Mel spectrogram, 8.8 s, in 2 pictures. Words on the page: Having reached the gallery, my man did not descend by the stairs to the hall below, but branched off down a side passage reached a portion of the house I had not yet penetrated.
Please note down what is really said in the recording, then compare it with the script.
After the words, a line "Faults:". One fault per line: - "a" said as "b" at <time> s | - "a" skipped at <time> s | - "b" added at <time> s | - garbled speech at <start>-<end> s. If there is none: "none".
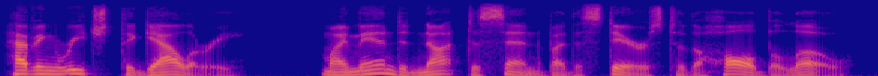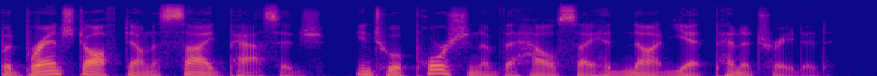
Having reached the gallery, my man did not descend by the stairs to the hall below, but branched off down a side passage into a portion of the house I had not yet penetrated.
Faults:
- "reached" said as "into" at 6.2 s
